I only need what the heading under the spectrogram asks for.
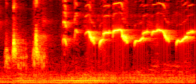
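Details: White-rumped shama song meant to provoke other birds: two harsh rasping notes, then a continuous rich warbling phrase of looping whistles that wavers up and down without break.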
